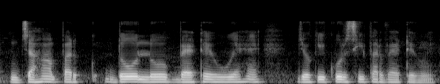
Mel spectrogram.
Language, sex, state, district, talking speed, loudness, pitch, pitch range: Hindi, male, Uttar Pradesh, Lalitpur, 165 wpm, -16 LUFS, 115 Hz, 110-120 Hz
